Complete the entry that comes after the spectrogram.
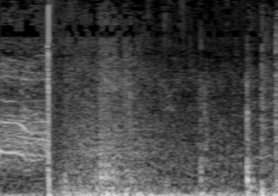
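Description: Fireworks exploding at the Yokohama fireworks festival, a run of sharp booms and pops over a deep crowd rumble, with a few bursts standing out nearby and louder.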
